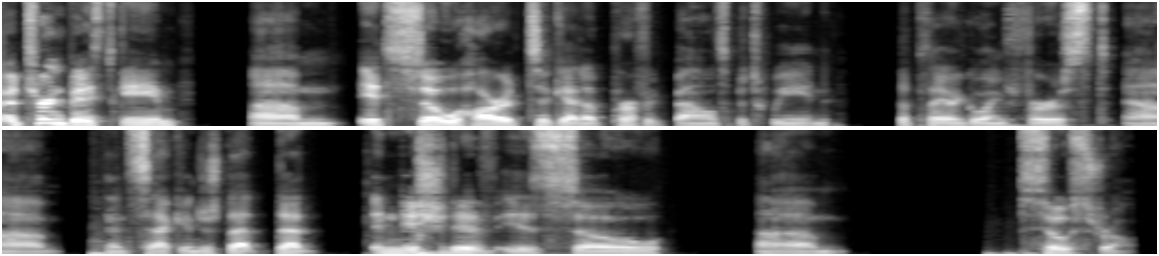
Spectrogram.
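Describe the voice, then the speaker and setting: A man's voice: medium pitch, fairly bright tone. A man in casual podcast chat, his thoughts wandering as he loses and finds the word he wants. He laughs easily between points. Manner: rambling, laughs often, searches for words. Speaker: podcast co-host. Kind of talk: casual chat about card games.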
